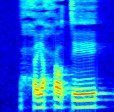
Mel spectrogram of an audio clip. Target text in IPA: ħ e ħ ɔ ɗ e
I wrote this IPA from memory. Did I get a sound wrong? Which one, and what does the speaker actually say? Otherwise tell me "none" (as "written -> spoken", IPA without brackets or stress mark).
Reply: ɗ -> t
